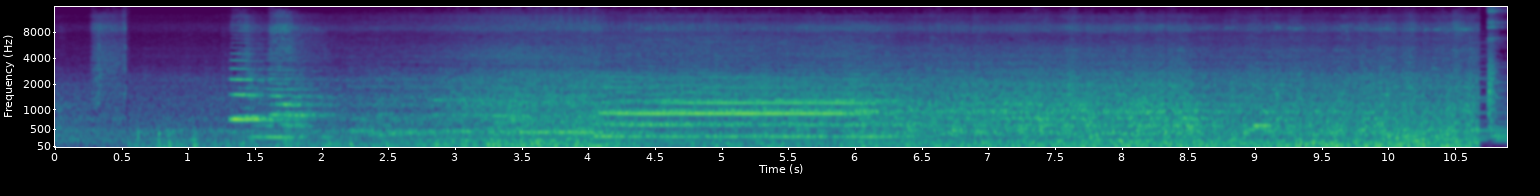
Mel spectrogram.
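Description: Passenger train rumble and wheel clatter heard at the open coach door, growing louder as the train pulls away. A short falling squeal comes about a second and a half in, and one long locomotive horn blast of about two seconds sounds around four seconds in. It all cuts off suddenly near the end.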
